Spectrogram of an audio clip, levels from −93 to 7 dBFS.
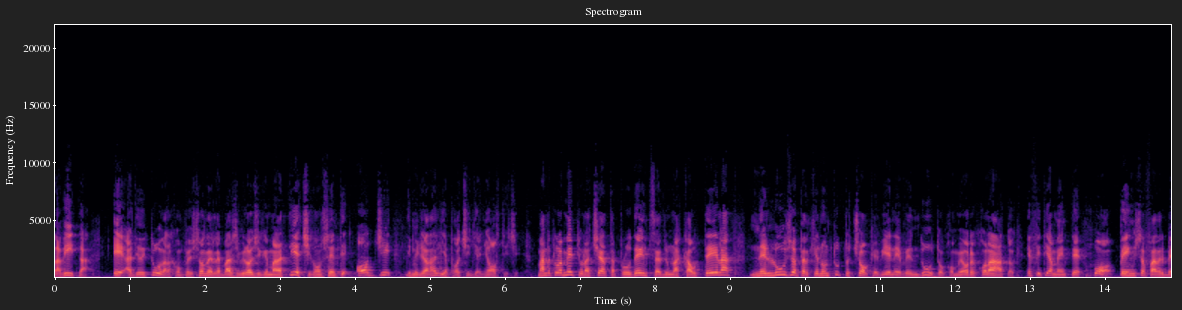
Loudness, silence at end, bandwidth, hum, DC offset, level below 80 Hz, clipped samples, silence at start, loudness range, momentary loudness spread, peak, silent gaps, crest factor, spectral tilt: -28 LUFS; 0 s; 9.4 kHz; none; under 0.1%; -58 dBFS; under 0.1%; 0 s; 3 LU; 11 LU; -6 dBFS; none; 22 dB; -6 dB/octave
